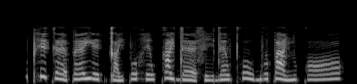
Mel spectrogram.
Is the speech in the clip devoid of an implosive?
yes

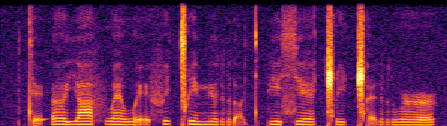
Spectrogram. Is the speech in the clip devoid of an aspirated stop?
yes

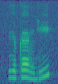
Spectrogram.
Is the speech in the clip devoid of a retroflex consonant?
no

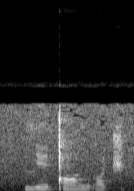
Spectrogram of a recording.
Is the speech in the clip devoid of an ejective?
yes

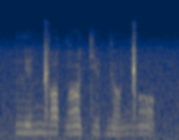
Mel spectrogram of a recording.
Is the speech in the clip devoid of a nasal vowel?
no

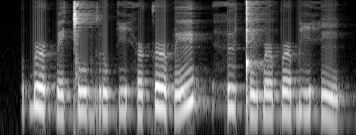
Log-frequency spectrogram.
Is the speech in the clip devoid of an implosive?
no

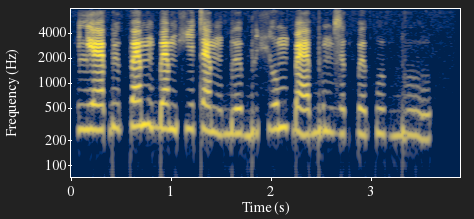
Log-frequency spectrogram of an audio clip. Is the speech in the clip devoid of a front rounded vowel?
no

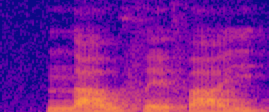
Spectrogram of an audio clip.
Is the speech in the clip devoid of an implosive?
yes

